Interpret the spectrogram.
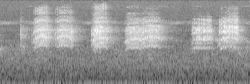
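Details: Exhibition budgerigars give a rapid run of six harsh, buzzy squawks within about three seconds, some paired closely together, loud and clear against a faint hiss.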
